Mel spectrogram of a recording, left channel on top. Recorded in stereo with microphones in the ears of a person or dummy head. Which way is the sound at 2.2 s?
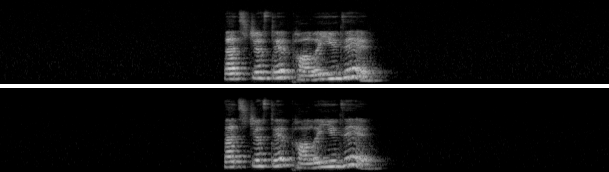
70° right (ahead or behind).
